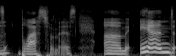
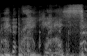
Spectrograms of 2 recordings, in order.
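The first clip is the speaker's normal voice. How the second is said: half-whispered, airy, breathy creature voice; 8 semitones higher, 6 dB quieter than usual. Joking about loving coffee, doing a Gollum voice. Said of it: "Like Gollum".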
